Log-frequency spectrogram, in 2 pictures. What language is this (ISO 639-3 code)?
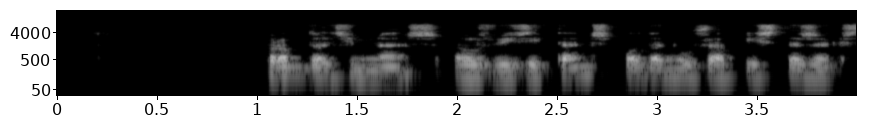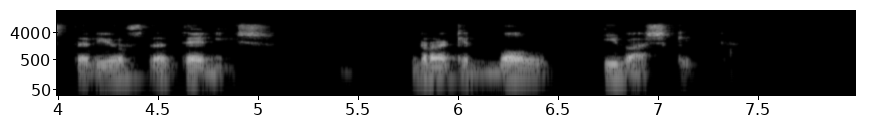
cat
